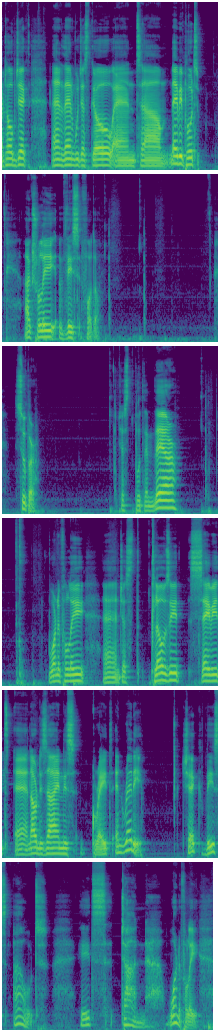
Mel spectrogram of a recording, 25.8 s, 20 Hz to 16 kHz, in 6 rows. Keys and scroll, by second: 0.8 super+Tab, 13.2 shift+Return.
